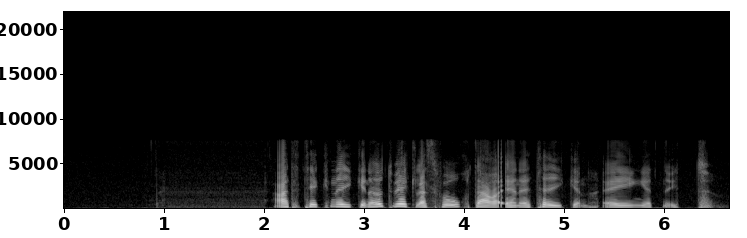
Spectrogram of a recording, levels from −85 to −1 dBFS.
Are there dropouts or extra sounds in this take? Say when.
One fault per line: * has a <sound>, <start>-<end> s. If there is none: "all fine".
all fine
